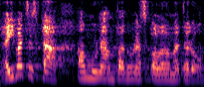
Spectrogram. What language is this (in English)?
Catalan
